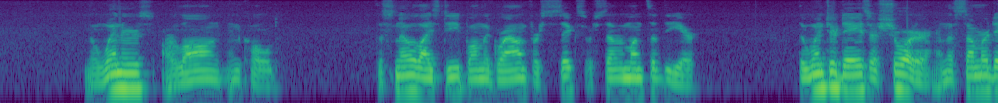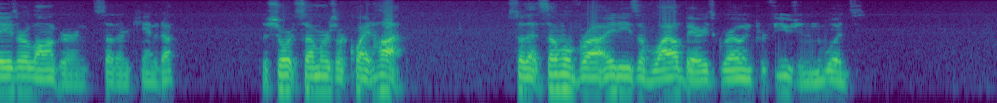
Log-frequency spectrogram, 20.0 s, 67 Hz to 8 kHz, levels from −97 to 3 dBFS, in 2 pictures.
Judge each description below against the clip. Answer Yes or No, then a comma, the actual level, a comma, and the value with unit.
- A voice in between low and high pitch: No, low, 110 Hz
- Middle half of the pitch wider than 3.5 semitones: No, average, 3.2 semitones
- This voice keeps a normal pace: Yes, average, 170 wpm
